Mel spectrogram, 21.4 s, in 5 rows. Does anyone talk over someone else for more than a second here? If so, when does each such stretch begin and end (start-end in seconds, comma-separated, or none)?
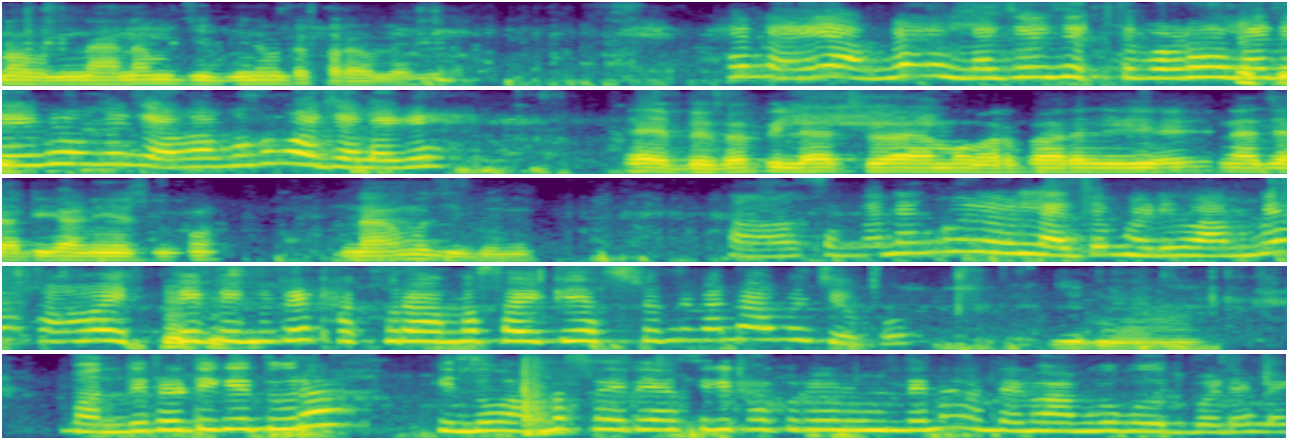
none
